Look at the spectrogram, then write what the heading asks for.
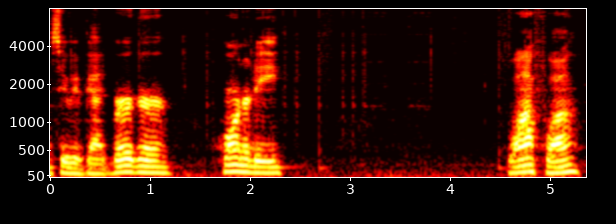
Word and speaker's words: Lapua: We can see we've got Berger, Hornady, Lafua, or Lapua, as it's pronounced in the U.S., and Sierra.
